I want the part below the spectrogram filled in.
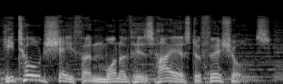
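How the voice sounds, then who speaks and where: A man narrating scripture as a scripted, dramatized audiobook in a measured storytelling style. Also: mid-range voice, very animated. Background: prominent music.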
